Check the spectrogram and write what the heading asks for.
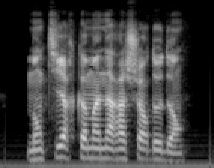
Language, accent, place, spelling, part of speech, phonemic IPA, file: French, France, Lyon, mentir comme un arracheur de dents, verb, /mɑ̃.tiʁ kɔ.m‿œ̃ a.ʁa.ʃœʁ də dɑ̃/, LL-Q150 (fra)-mentir comme un arracheur de dents.wav
- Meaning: to lie through one's teeth, to lie brazenly, shamelessly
